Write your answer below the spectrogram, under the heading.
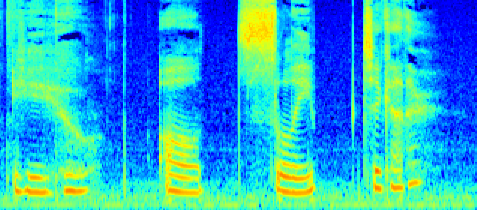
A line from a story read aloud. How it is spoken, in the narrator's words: Ida whispered in shock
